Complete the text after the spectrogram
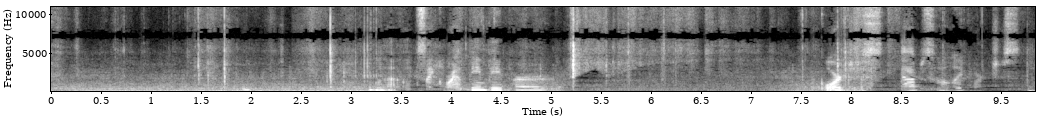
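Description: A plastic sleeve crackles as it is handled.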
